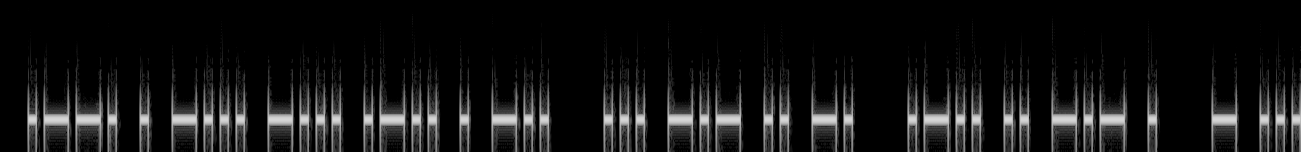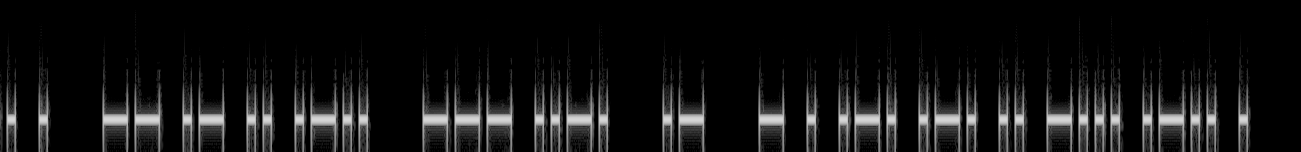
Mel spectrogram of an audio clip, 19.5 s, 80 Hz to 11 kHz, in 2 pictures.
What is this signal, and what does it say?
Morse code, heard as a keyed tone, about 20 wpm, 700 Hz. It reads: PEBBLED SKIN LIKE THE MAIL OF A TERRIBLE
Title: A Sound Of Thunder 20wpm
